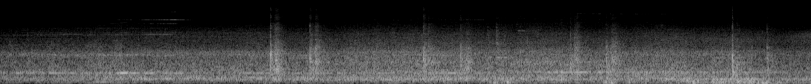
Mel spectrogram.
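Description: Articulated low-floor electric tram passing close by on street track, with a steady rumble and a faint held tone, and its wheels clacking sharply over rail joints several times, some in quick pairs.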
